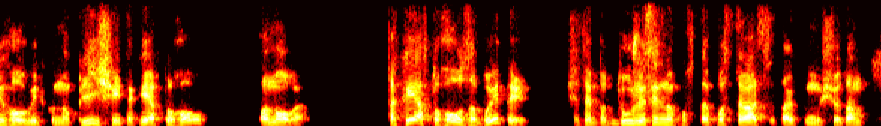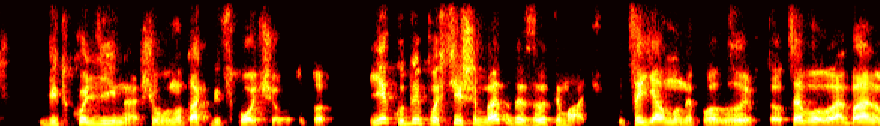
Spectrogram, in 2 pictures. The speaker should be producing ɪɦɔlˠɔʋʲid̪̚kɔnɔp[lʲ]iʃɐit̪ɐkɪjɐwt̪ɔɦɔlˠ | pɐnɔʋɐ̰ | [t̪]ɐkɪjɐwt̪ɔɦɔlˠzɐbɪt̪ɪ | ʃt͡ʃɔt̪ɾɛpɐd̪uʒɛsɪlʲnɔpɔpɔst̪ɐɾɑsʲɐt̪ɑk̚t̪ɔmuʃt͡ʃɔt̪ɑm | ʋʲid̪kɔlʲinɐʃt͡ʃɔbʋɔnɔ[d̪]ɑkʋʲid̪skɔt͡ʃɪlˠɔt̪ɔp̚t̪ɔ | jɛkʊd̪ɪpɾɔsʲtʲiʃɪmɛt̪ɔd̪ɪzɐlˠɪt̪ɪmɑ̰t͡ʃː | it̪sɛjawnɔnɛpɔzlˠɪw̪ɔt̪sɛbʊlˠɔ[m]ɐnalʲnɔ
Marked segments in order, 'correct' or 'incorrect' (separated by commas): correct, correct, incorrect, incorrect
